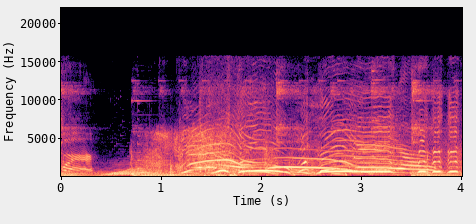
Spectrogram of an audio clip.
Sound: screams

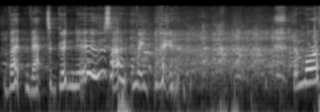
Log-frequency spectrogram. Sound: laughter

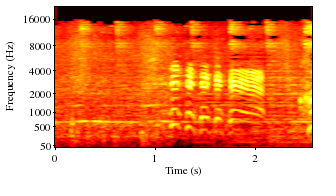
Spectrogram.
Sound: laughing

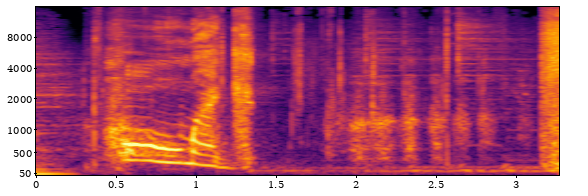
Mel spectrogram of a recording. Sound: laughing

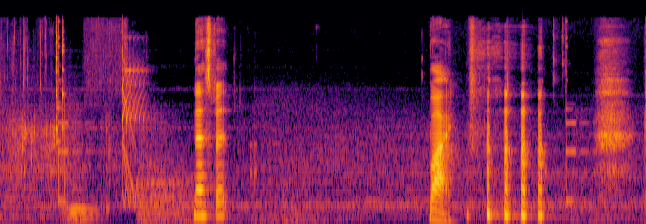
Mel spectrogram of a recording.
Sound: laughs

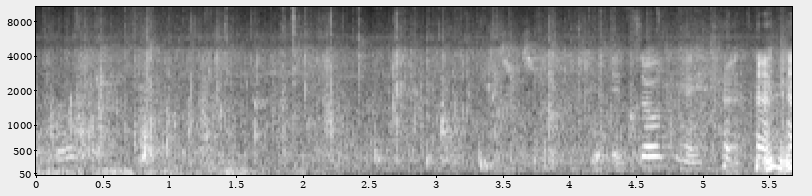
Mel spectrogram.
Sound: shuffling clopping hooves; laughing

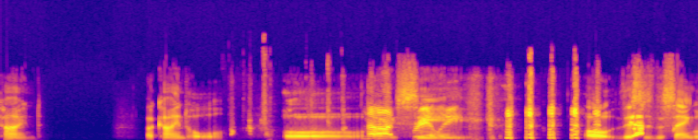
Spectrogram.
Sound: laughs

